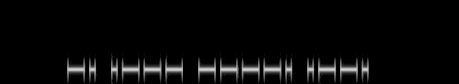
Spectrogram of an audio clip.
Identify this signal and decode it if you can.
Morse code, heard as a keyed tone, about 22 wpm, 700 Hz. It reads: NJ9P
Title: USA Call Signs - 4 Characters - 22wpm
